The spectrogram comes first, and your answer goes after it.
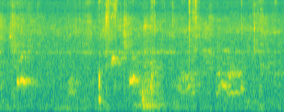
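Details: Five-week-old Toy Poodle puppies, part of a litter of seven, give short, high, thin whimpering squeaks scattered through the moment, with soft rustling and faint clicks from the pen around them.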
